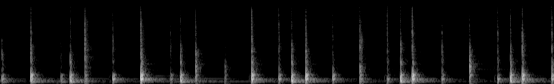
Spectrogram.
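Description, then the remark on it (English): Rhythmic hand taps and thumps on the wooden body of a guitar held in a lap, played like a drum in a quick, syncopated pattern, with low resonant booms ringing under sharper slaps; no one speaks. “Sounds like a drum, right?”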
